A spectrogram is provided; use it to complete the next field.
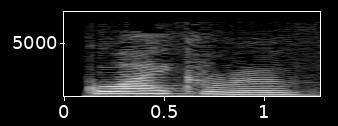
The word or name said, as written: guaycuru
